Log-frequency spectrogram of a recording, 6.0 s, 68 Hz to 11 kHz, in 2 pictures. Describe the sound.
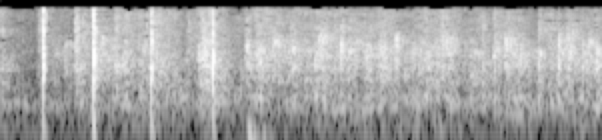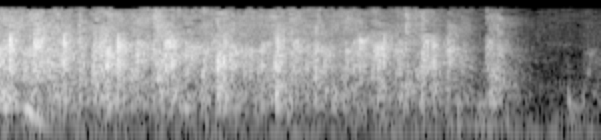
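Audience applause welcomes a speaker at the 2008 PBPL annual conference at the Open University, opening with a few distinct claps before swelling into dense steady clapping that fades out at the end.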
